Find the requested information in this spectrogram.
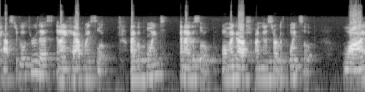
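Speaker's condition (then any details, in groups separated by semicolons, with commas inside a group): No condition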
